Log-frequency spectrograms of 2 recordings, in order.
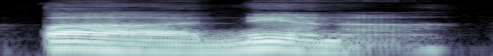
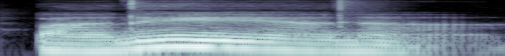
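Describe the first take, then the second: First: The first syllable is stressed. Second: The first syllable is an unstressed pickup. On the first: The speaker calls it wrong. "It's not banana" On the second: The speaker calls it right. "The ba of banana is like a pickup into that word"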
